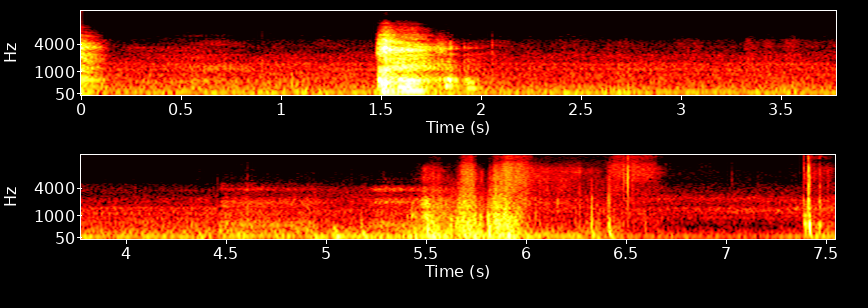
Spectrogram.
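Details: Coughing in a female: one loud harsh cough, then a quieter throaty cough with throat clearing and a sharp final burst, some spitting, quiet room.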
